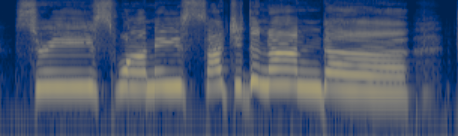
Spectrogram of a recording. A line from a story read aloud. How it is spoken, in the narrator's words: Destiny shrieks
